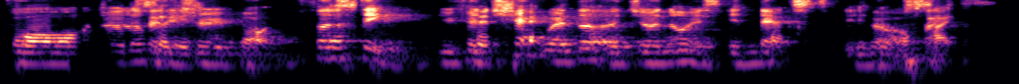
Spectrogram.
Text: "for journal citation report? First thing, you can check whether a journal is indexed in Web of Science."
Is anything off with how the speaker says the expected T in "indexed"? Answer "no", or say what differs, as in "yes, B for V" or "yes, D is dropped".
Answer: no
